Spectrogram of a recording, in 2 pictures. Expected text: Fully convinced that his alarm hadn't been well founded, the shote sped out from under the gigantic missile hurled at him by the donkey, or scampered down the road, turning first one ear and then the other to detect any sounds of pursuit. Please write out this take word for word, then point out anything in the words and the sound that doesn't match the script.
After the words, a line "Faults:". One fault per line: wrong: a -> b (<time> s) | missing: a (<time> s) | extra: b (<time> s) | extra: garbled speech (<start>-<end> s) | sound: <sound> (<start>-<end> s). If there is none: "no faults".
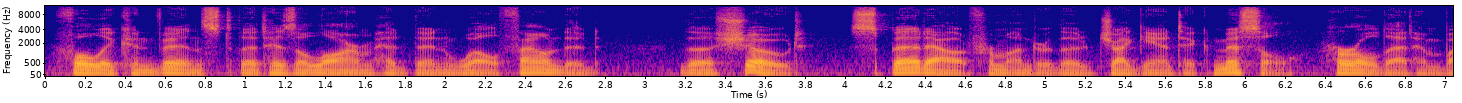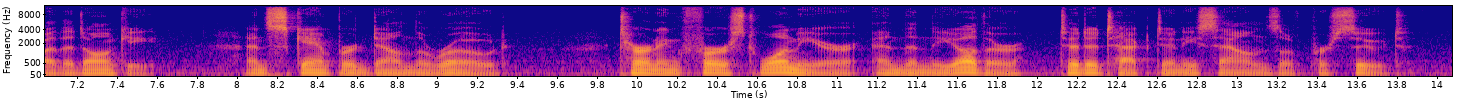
Fully convinced that his alarm had been well founded, the shote sped out from under the gigantic missile hurled at him by the donkey, and scampered down the road, turning first one ear and then the other to detect any sounds of pursuit.
Faults:
wrong: hadn't -> had (1.6 s)
wrong: or -> and (8.0 s)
